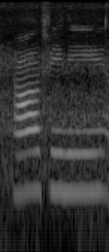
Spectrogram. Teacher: عین وسط حلق سے ایک الف کے برابر لمبا کریں گے کیونکہ الف مدہ ہے. عافنی نون زیر یعنی یائے مدہ ایک الف کے برابر لمبا کریں گے.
